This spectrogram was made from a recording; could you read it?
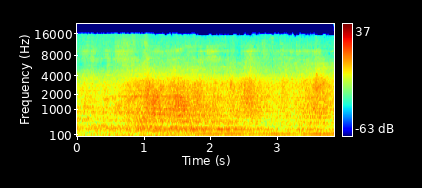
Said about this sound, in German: Aus den Boxen dröhnt gute Laune-Musik, die manchmal sogar den Lärm einer aufsteigenden Transportmaschine übertönt.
